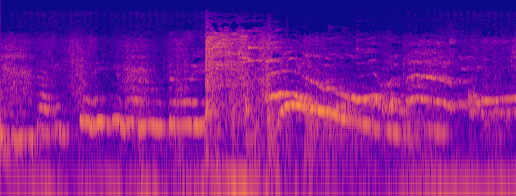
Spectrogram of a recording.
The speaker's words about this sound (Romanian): Ce-ai făcut? Acu te-ai pornit să spargi lucrurile de prin casă cu valțurile tale.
